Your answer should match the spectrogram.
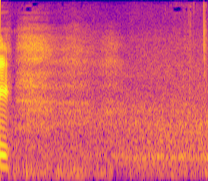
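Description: Steady low rumble of distant traffic, with a faint low hum under it.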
